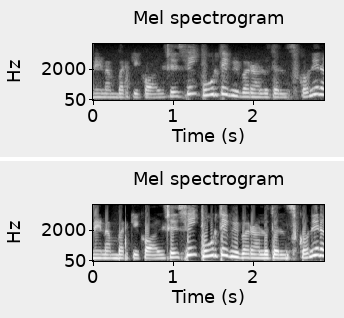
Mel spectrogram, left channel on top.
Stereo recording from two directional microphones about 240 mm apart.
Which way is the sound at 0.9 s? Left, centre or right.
Right.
